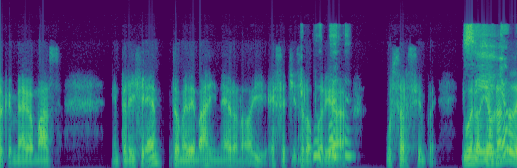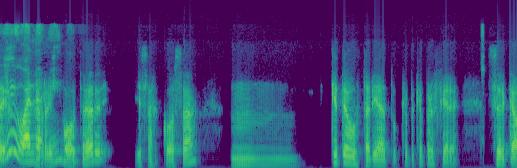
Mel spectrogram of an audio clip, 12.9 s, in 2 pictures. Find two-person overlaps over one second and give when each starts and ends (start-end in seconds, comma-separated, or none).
5.8-7.5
